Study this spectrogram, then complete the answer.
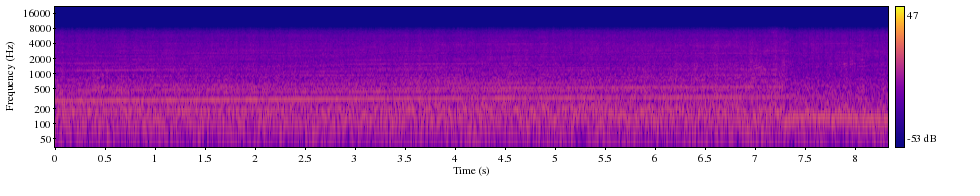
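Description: A sports car engine roars loudly, rising steadily in pitch.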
